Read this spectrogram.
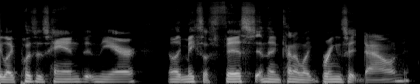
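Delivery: ordinary talk, nothing marked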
